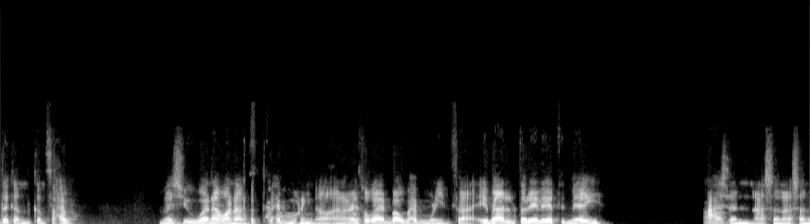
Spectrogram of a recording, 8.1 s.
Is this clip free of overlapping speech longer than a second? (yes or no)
no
